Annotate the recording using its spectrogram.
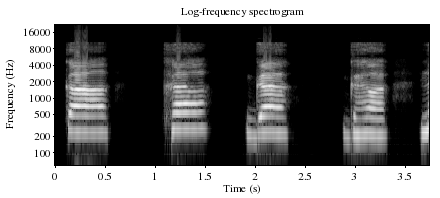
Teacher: గొంతు ద్వారా పలికే క ఖ గ న అక్షరాలను కంఠ్యాలు అంటారు.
